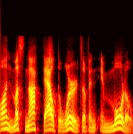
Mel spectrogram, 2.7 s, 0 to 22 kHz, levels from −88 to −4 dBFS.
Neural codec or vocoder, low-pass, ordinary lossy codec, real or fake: codec, 16 kHz, about 1 kbps, DyCAST, with the encoder's durations; 7.2 kHz; MP3, 48 kbps; fake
